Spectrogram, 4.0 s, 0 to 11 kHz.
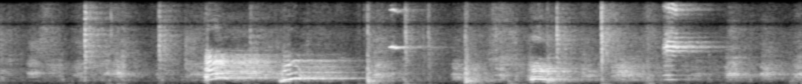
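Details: Several Standard Poodles at Arreau Standard Poodles, indoors at home at ten past midnight on August 12, 2014, barking excitedly: sharp overlapping barks and high yelping whines with rising pitch, bursting about every half second, with a person talking between them.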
